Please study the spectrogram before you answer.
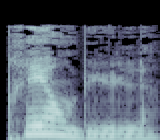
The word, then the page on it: préambule: francais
